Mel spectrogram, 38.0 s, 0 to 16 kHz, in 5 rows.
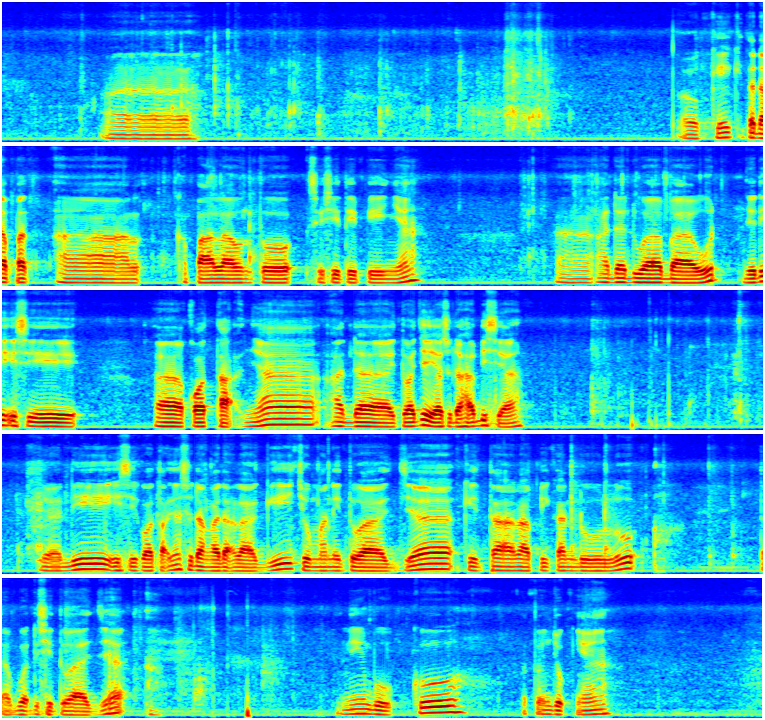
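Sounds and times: plastic rustle: 0:00.6 - 0:05.8, 0:07.1 - 0:11.1, 0:12.6 - 0:15.5, 0:21.0 - 0:33.4.

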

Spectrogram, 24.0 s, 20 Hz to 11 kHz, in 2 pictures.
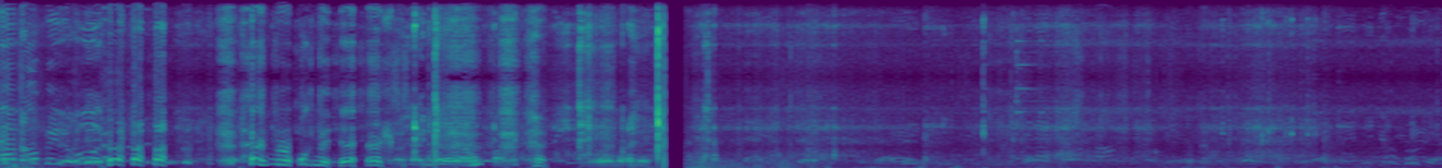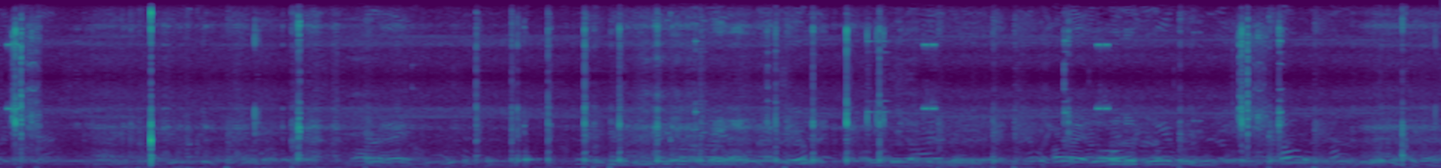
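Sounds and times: indistinct talk of people: 0:00.0 - 0:24.0.

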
